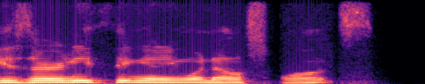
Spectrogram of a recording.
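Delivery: soft, quiet muttering tone. Player voicing their quiet character asking the group, in a soft muttering tone. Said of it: "mutter out in like a really kind of soft tone".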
